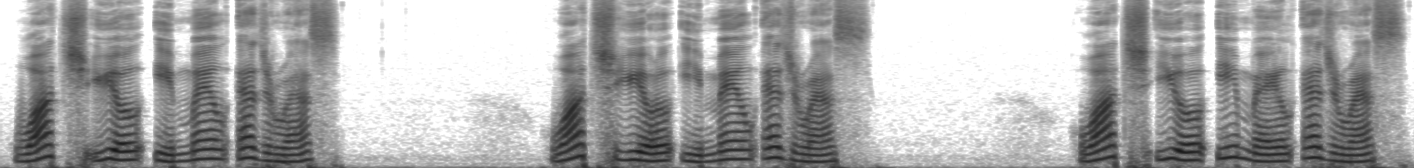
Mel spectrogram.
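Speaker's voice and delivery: slow, measured English for learners; teacher's deliberate, word-by-word pace; slow model reading. Shown as a demonstration. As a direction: read it out slowly for repeat-after-me. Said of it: "천천히 세 번씩 읽어드리고요".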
